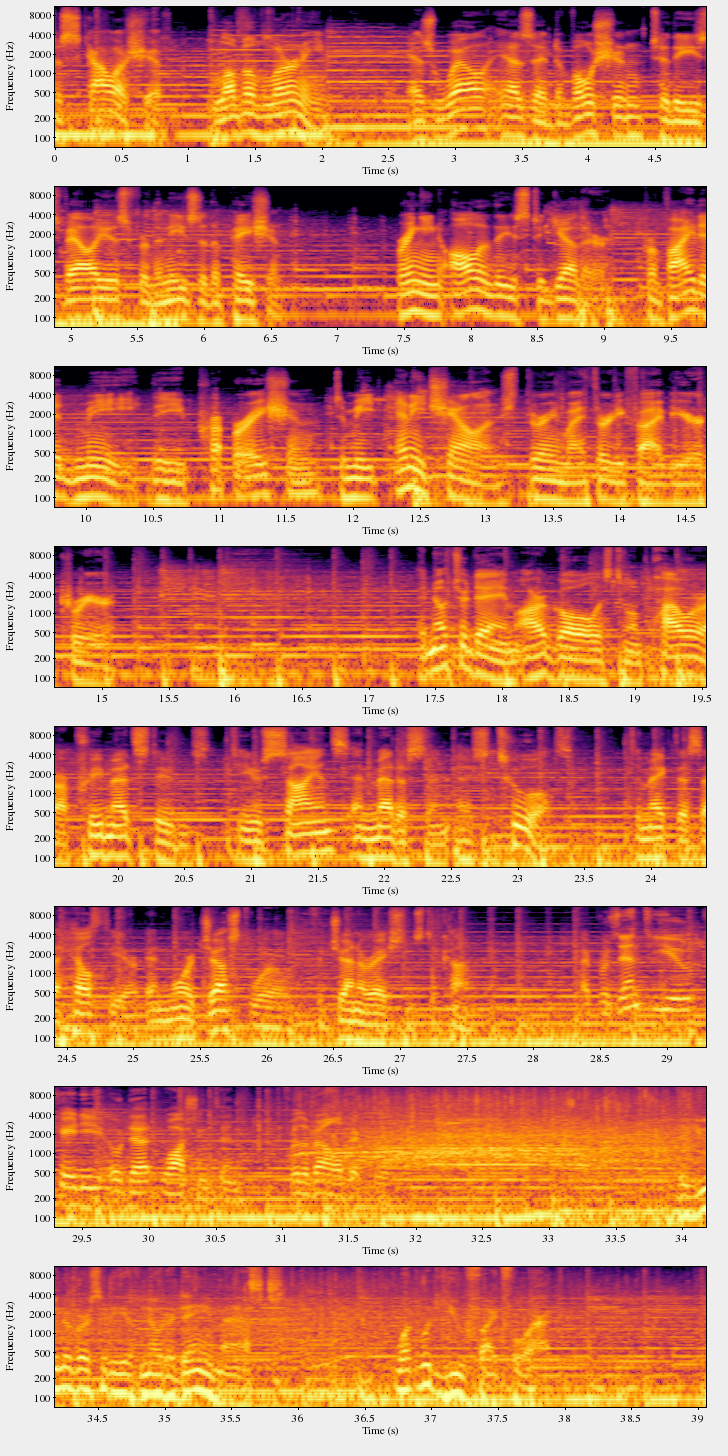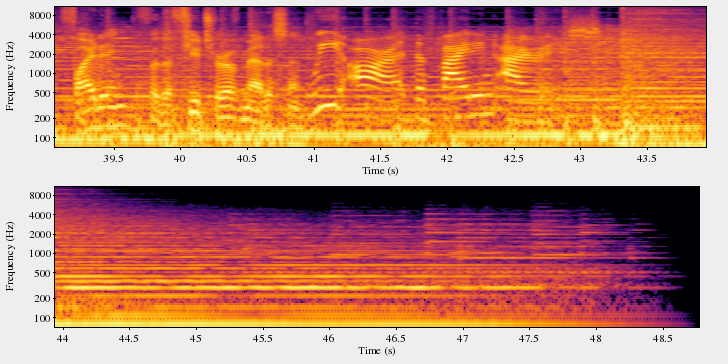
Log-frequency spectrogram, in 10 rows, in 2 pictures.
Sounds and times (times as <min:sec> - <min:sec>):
Bell: 0:46.8 - 0:48.6.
